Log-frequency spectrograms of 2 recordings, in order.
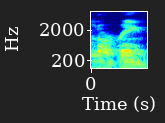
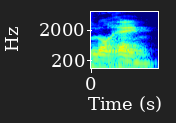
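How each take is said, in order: First: The name is said without an 'a' vowel. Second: The name is said with an 'a' vowel. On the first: The speaker calls it wrong. "It's not Lorraine" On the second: The speaker calls it right. "So it's a A"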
